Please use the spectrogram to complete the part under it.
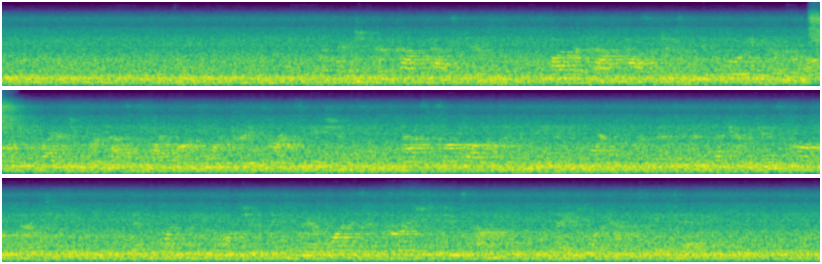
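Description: A stationary train hums and rumbles steadily in a large echoing hall.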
